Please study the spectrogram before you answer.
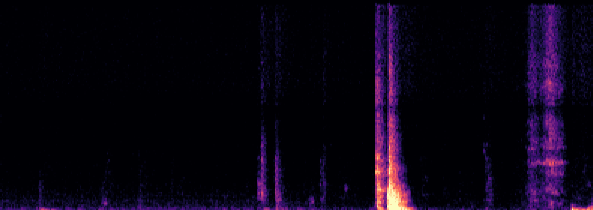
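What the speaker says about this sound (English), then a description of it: "Let me just close my door here." A room door closes in a quiet room. A soft bump comes first, then faint rustling and a sharp, loud thud. A second, quieter knock follows near the end.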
